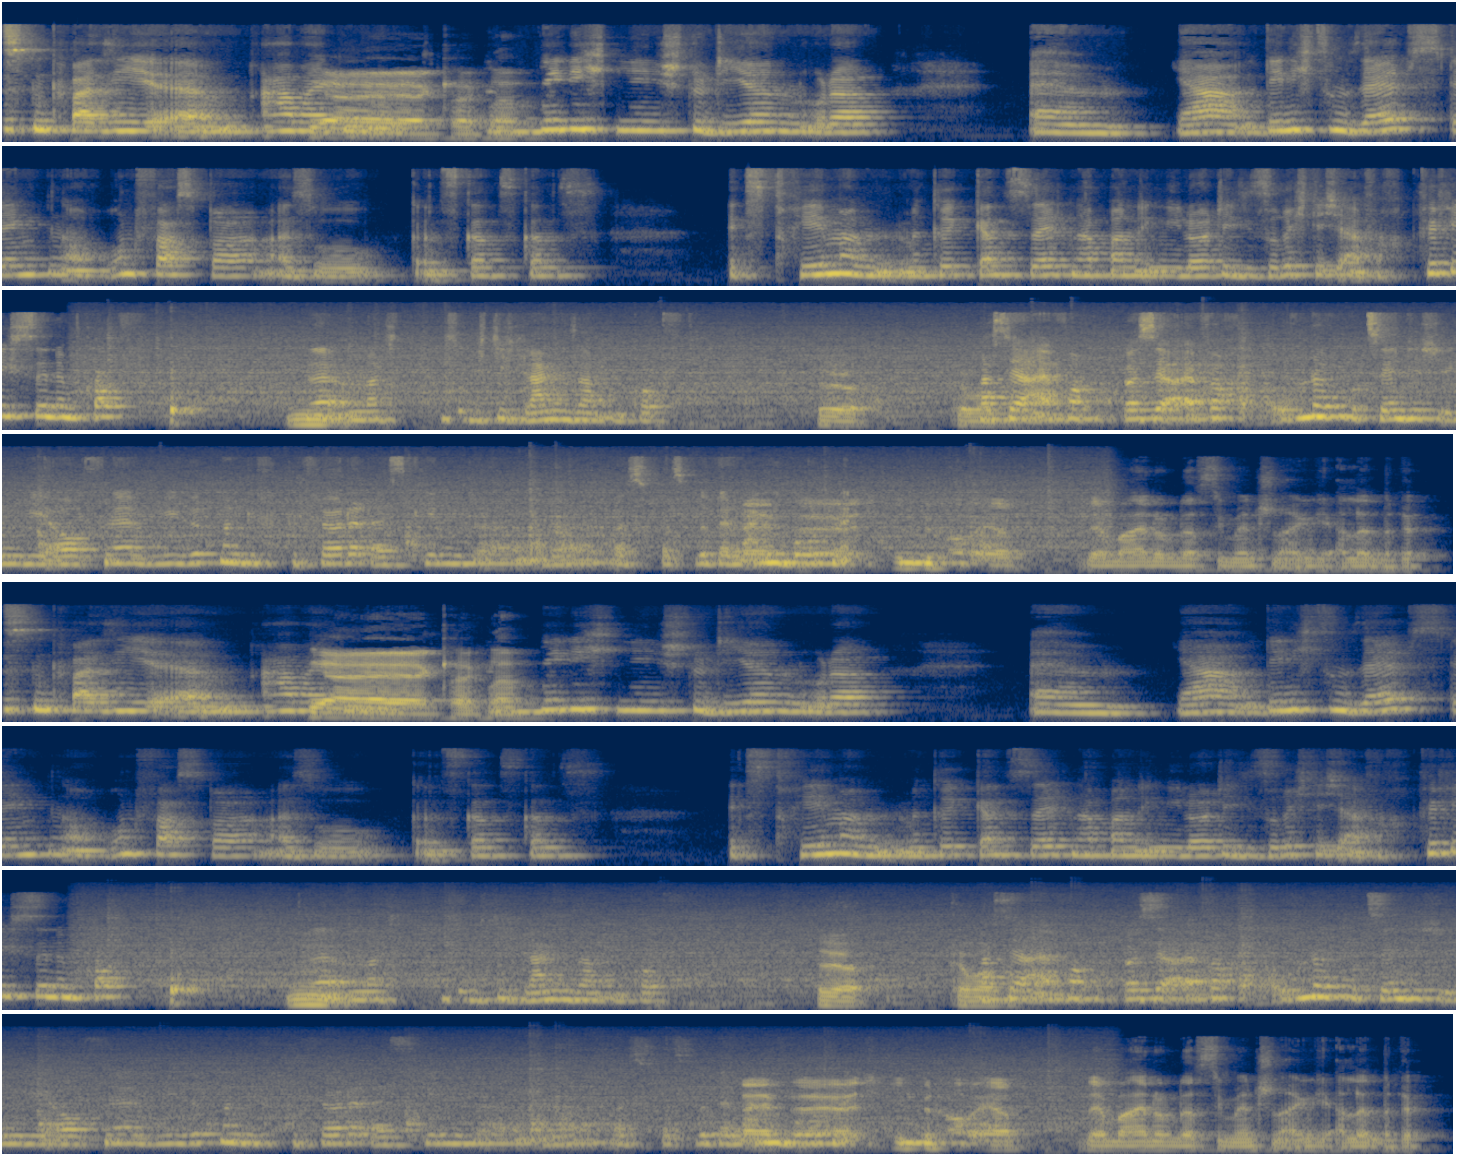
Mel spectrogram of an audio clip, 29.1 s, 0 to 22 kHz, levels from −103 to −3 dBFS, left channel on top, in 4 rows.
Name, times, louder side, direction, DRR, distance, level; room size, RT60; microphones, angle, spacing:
voice 1, 0.0-2.0 2.5-4.4 5.1-10.2 10.9-15.3 16.1-17.9 19.4-26.7, left 4 dB, 80° left, 0.8 m, -29 dB
voice 2, 1.5-2.6 16.0-16.2 18.6-18.9 19.3-19.5 25.5-26.9 27.2-28.9, right 2 dB, 35° right, 1.5 m, -29 dB
sound 1, 14.9-27.4, left 3 dB, 20° left, 2.8 m, -40 dB
9.7 x 6.3 x 5.5 m
head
